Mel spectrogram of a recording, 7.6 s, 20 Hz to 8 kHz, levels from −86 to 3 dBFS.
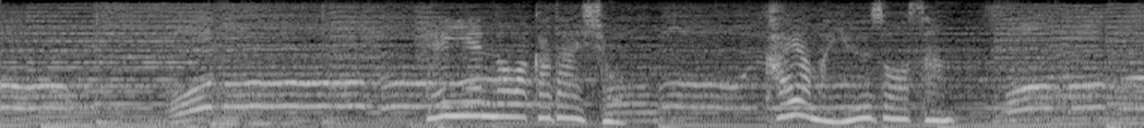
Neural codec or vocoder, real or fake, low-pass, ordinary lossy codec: none; real; 7.2 kHz; Opus, 24 kbps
